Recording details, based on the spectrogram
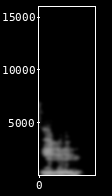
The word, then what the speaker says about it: Ulule: is it Ulule? Is that how you say it? – Ulule. In French, it's Ulule.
